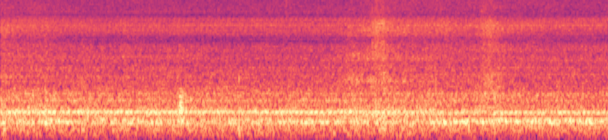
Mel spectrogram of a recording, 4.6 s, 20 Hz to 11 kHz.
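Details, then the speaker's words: New self-contained Chinese diesel heater on first startup, set to 35; quiet even blower hum with no pump ticking or combustion yet, fan spooling up and pushing cool air as a normal pre-purge before fuelling. "Push some cool air out because obviously it's not burning any fuel yet."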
